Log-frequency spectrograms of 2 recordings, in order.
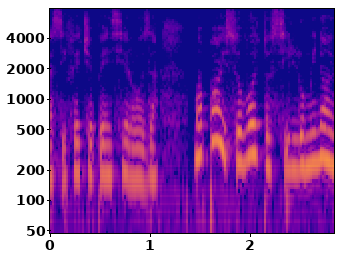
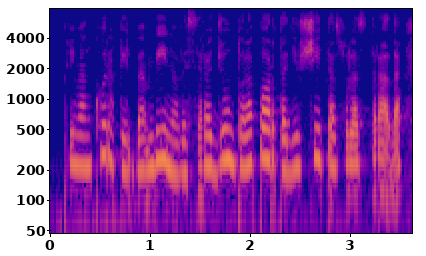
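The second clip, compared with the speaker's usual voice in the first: plain reading voice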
